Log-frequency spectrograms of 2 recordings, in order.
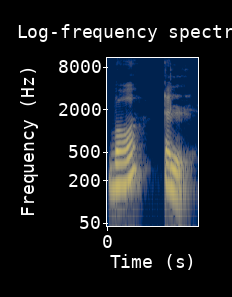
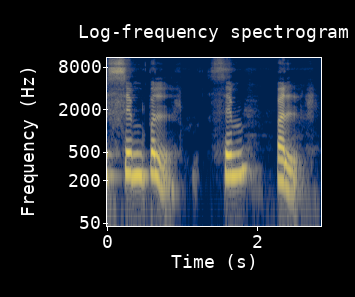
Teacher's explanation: लेकिन इसको मैं अभी आपको दूसरे तरह, फिर भी ये टू सिलेबल वर्ड है, क्यों, क्योंकि टल जो है वो के टी और एल के बीच में बिल्कुल स्पेस नहीं है बोलने के लिए, लेकिन फिर भी वो एक सिलेबिक यूनिट बनाता है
